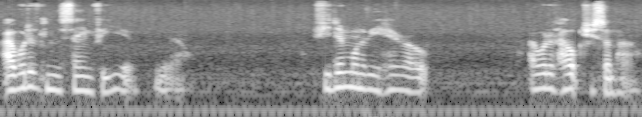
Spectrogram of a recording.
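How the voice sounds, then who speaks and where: A man playing a weakened captive young superhero in an intimate audio roleplay, hurt but earnest, speaking haltingly with emotion. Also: a little high, steady tone, sharp tone, a little hiss or hum, rough recording.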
